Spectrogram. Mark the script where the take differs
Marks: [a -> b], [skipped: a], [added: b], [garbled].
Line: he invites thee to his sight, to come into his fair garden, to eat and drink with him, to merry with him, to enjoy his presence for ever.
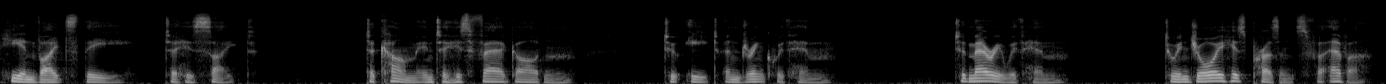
he invites thee to his sight, to come into his fair garden, to eat and drink with him, to merry with him, to enjoy his presence for ever.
